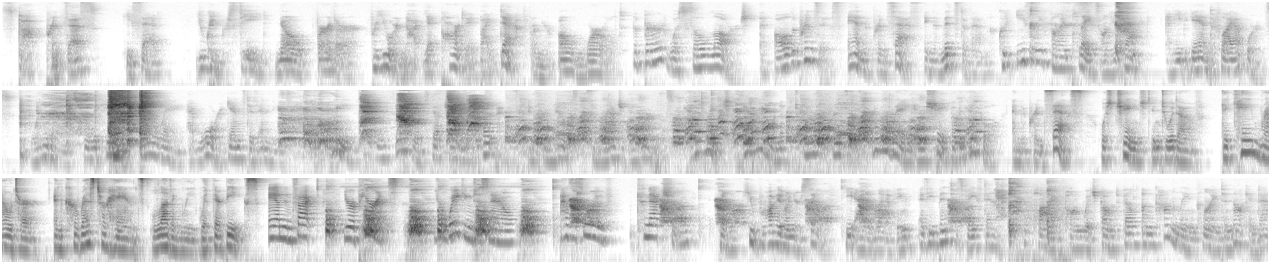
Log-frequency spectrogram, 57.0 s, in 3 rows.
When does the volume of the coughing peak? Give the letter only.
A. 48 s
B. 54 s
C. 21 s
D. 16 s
C.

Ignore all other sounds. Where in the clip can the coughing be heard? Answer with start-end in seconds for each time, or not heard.
15.4-17.0, 19.2-21.2, 53.1-54.0.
